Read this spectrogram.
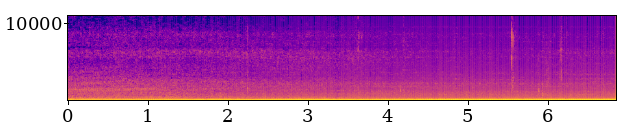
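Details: Honda B20 after fixing a high idle (~1800 rpm): dirty IACV swapped for one from a B16, new TPS voltage, throttle cable readjusted, new 70mm throttle body, just driven. Idle a little over 1000 rpm: smooth, even hum, no surging or hunting; normal.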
